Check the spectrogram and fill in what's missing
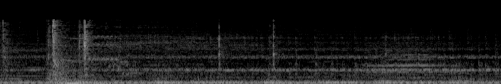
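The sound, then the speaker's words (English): A door creaks as a character comes in, in a long, wavering, tonal groan that rises and bends in pitch, with a few sharp clicks and knocks along the way. No one speaks. “Even the door creaked like a horror movie when he came in.”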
